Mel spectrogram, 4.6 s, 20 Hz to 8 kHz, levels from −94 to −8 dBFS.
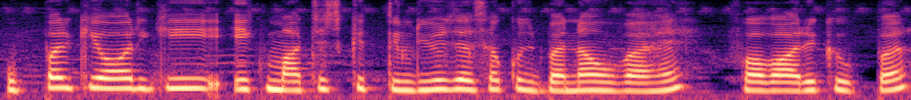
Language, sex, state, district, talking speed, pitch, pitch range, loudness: Hindi, female, Uttar Pradesh, Lucknow, 225 wpm, 235 Hz, 220-260 Hz, -15 LUFS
